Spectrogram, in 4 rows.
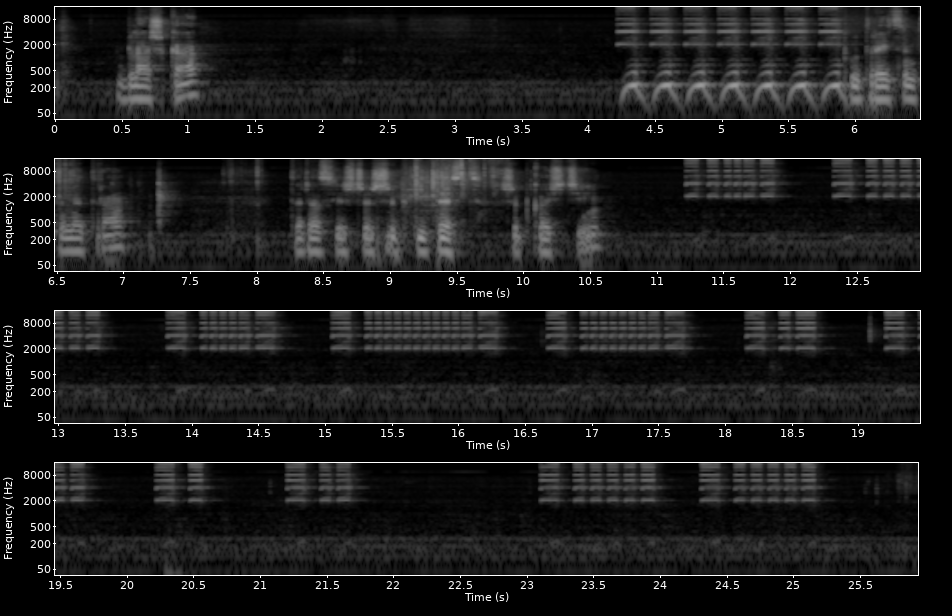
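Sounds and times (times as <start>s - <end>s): metal detector beeping: 4.2s - 6.1s, 23.2s - 25.2s.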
